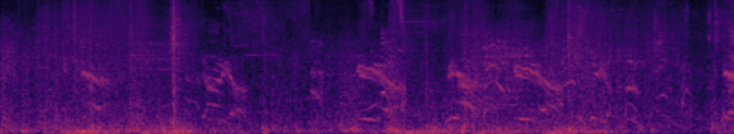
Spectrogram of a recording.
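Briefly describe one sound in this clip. A large monster shrieks and screeches.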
